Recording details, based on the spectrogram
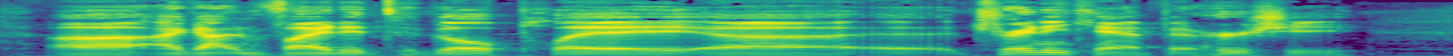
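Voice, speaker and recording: On a very clean recording with a silent background, a man with a Buffalo accent speaks at a fairly low pitch in a bright, sharp tone. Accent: Western New York (Buffalo). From Buffalo, New York. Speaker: former pro hockey player and business owner. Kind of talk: casual chat.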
